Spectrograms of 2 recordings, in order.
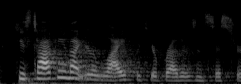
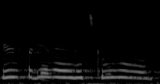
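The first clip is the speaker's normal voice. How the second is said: higher, soft and carefree dismissal; breezy mock casual; 7 semitones higher, 6 dB quieter, slower than usual. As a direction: toss it off lightly, no big deal. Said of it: "New Testament is all".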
